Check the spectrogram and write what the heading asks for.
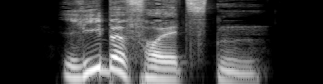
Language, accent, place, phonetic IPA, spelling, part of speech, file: German, Germany, Berlin, [ˈliːbəˌfɔlstn̩], liebevollsten, adjective, De-liebevollsten.ogg
- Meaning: 1. superlative degree of liebevoll 2. inflection of liebevoll: strong genitive masculine/neuter singular superlative degree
